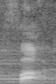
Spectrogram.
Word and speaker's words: pho: So pronounced F-A, pho, but it's spelled P-H-O.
